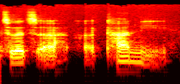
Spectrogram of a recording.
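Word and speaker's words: kanë: And that's uh, spelled uh, Kane, right? Uh, K A uh, N E, right? So kind of similar to cane sugar,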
